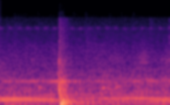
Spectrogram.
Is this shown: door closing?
yes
